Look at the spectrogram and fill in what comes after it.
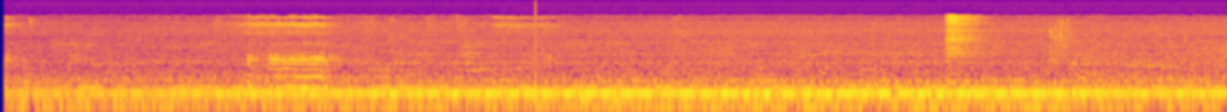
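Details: Pug snoring in sleep: a steady, low, rumbling snore over constant background hum, with a few brief snorts.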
